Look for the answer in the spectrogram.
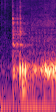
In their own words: চালটা ভালো করে ভাজা হয়ে গেছে, চাউলের ঝনঝন শব্দ শুনে বুঝতে পারবেন।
